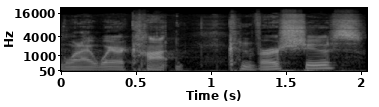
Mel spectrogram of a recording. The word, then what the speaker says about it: Converse: like when I wear Converse shoes like it's just did you say Converse shoes Converse Converse it's spelled Converse it is spelled Converse but it's Converse I'm not going to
